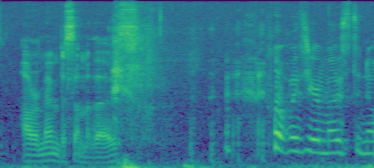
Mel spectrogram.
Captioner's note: both laughing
